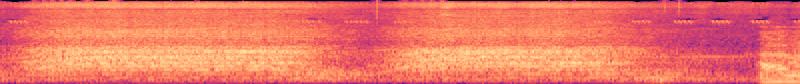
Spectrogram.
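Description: A congregation of many voices chanting in unison: two long drawn-out group calls, each fading away. Near the end a single low male voice begins chanting.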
